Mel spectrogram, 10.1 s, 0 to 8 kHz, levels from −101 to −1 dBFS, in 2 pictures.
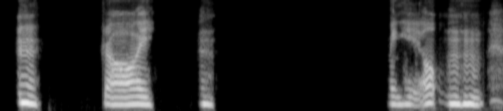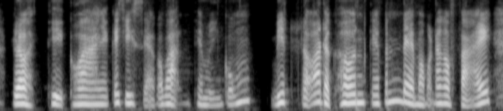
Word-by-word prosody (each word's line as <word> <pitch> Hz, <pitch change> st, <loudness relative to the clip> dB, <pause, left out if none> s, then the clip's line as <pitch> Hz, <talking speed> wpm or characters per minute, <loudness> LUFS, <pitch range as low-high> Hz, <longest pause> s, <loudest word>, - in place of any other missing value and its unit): Ừm. 240 Hz, -3 st, +7 dB, 0.7 s
Rồi. 195 Hz, 0 st, +3 dB, 0.5 s
Ừm. 205 Hz, -2 st, 0 dB, 1.8 s
Mình 205 Hz, -1 st, -4 dB
hiểu. 200 Hz, +3 st, -2 dB
Ừm. 210 Hz, -2 st, +3 dB, 0.3 s
Rồi, 215 Hz, 0 st, +8 dB, 0.2 s
thì 205 Hz, -3 st, +2 dB
qua 200 Hz, +2 st, 0 dB
những 200 Hz, 0 st, -3 dB
cái 240 Hz, +2 st, -1 dB
chia 225 Hz, -2 st, -1 dB
sẻ 170 Hz, -6 st, -10 dB
của 180 Hz, -, -5 dB
bạn 220 Hz, +1 st, -1 dB
thì 195 Hz, -, -6 dB
mình 180 Hz, 0 st, -9 dB
cũng 225 Hz, +8 st, -4 dB, 0.2 s
biết 235 Hz, +5 st, 0 dB
rõ 255 Hz, -, +2 dB
được 225 Hz, -5 st, +2 dB
hơn 235 Hz, +2 st, +4 dB
cái 220 Hz, -2 st, -4 dB
vấn 280 Hz, +3 st, -1 dB
đề 230 Hz, -4 st, +4 dB
mà 190 Hz, -, -1 dB
bạn 175 Hz, -, -10 dB
đang 225 Hz, -, 0 dB
gặp 215 Hz, -3 st, +1 dB
phải, 210 Hz, +9 st, +3 dB
210 Hz, 180 wpm, -23 LUFS, 195-230 Hz, 1.8 s, Rồi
